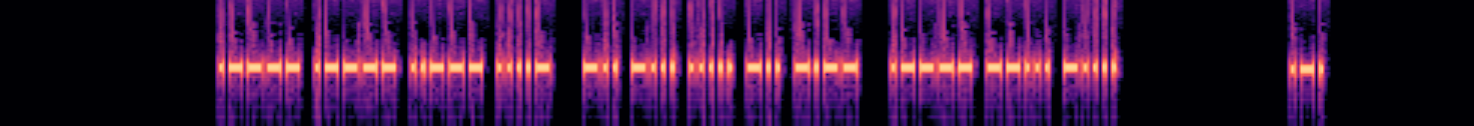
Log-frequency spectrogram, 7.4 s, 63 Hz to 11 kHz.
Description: Morse code, heard as a keyed tone, about 48 wpm, 700 Hz. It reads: 1124 DB5DY 176 R
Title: Worked All Europe DX Contest - QTC Exchange with Repeats - 50wpm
